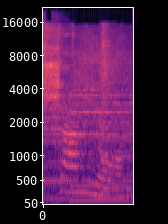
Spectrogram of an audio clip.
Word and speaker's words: Chamion: My first name is Shamion, and it is spelled Chamion.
